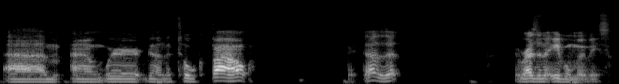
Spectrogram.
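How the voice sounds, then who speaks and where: Male host, mid-pitched with heavy vocal fry, casual conversational delivery. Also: a little slow, highs cut off. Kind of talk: casual chat.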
